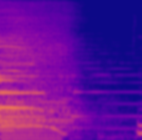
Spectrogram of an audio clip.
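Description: A small jazz band with piano and double bass holds a final sustained chord that fades away over about a second, leaving near silence.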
